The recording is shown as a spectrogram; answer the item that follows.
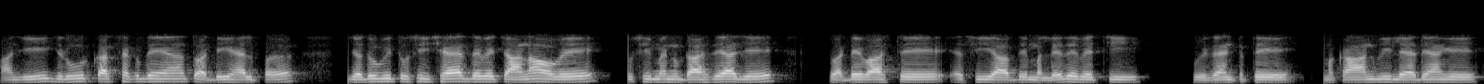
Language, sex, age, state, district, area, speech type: Punjabi, male, 60+, Punjab, Fazilka, rural, conversation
